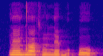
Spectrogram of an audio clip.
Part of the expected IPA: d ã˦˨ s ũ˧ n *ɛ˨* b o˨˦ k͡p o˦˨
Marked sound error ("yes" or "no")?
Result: no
